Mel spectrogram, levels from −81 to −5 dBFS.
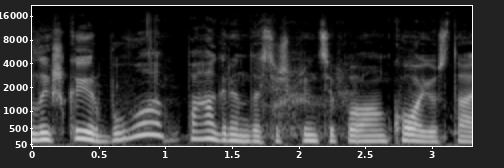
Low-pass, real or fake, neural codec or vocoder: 19.8 kHz; fake; vocoder, 44.1 kHz, 128 mel bands every 256 samples, BigVGAN v2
